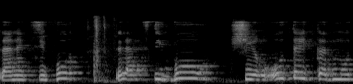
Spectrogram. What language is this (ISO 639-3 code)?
heb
